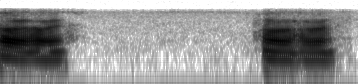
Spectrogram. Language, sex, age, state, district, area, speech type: Assamese, male, 18-30, Assam, Charaideo, rural, conversation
